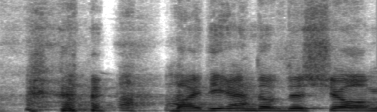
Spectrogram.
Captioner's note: chuckles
